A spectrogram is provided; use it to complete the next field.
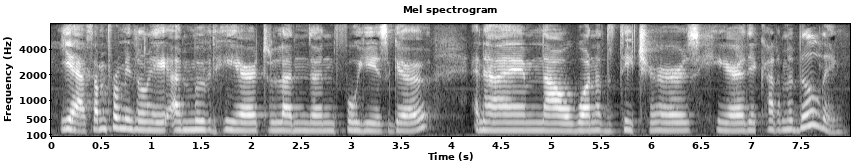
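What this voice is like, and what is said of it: Italian accent. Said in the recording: “we can tell from your accent you're from Italy originally.”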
